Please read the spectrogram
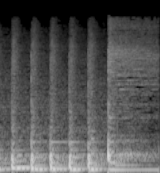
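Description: Live band playing a drum fill into a song: a run of evenly spaced drum strokes, about four a second, with low pitched notes under each. It ends about a second and a half in on a heavier hit with a cymbal and a sustained chord.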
